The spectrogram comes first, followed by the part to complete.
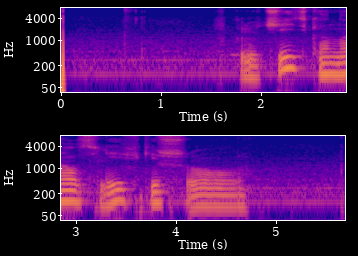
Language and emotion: Russian, sad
